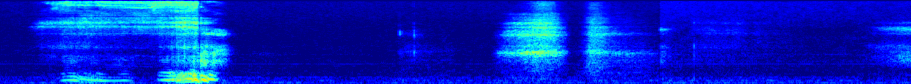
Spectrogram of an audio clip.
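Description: A loud, rattling snore, then softer hissing breaths in a quiet room; snoring with light breathing.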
